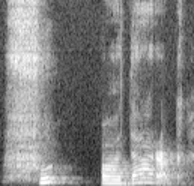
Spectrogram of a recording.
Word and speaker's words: в подарок: By the way, about the Russian pronunciation, this V you pronounce as F, F, F, F. Сказки в подарок.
